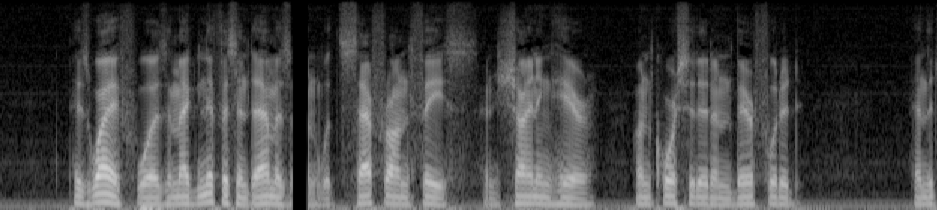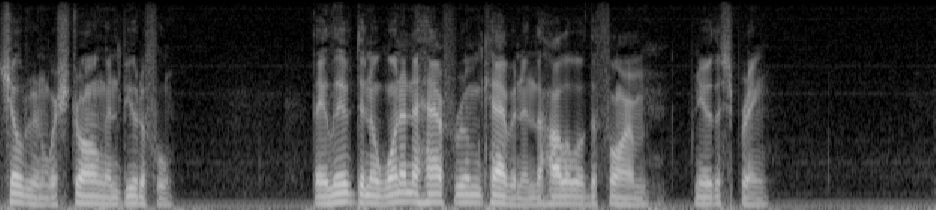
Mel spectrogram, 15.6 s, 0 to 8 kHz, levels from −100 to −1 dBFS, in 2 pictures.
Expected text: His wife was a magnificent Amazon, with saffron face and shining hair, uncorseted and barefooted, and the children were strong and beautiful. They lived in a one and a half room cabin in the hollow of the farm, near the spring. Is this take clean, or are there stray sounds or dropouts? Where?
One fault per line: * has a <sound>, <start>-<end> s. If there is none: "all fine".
* has a dropout, 2.4-2.6 s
